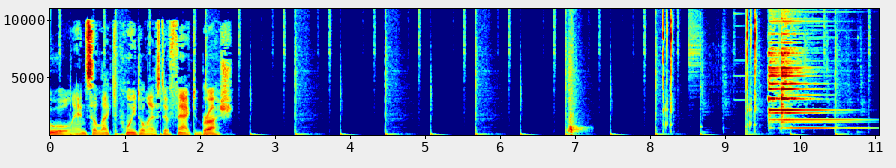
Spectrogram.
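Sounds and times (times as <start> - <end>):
mouse click: 8.2 - 8.4, 9.3 - 9.5
bell chime: 9.6 - 11.0.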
